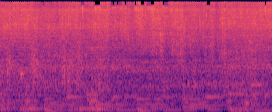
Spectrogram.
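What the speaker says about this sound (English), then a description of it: "I just use a colander, and I just wash them very well." Split peas being rinsed in a colander under a running tap, with a steady close-up rush of water splashing over the peas and a faint rattle of the peas throughout.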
